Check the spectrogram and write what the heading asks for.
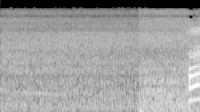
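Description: Ocean surf and wind on the microphone, a steady noise that grows louder about a second and a half in. A high-pitched voice starts right at the end.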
